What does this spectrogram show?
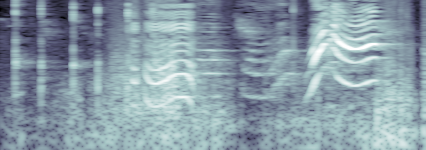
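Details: Pet parrot that talks, saying words like "mitthu" and "mummy": a few soft clicks, then two drawn-out, wobbling, voice-like phrases, the second louder and higher.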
